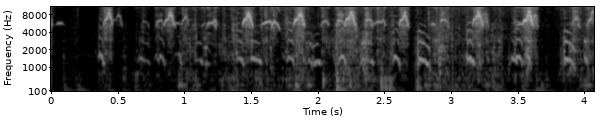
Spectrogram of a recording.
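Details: Eurasian hoopoe chicks in Hungary in June 2024, reacting to being ringed while preparing to fledge: squeaky, hissing high calls in quick uneven bursts, with handling noises underneath.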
